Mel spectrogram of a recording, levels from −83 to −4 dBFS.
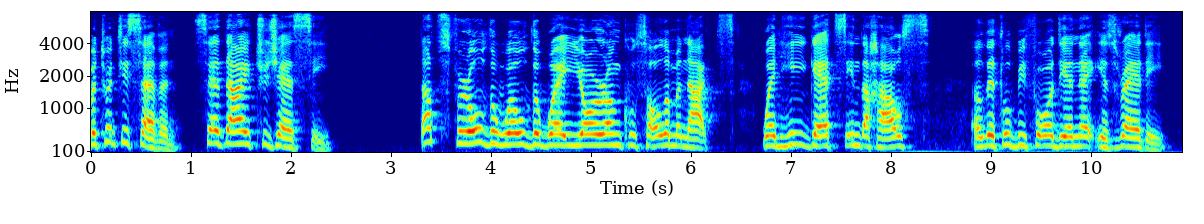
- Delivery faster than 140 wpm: Yes, average, 165 wpm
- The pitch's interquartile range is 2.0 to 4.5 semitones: Yes, average, 3.2 semitones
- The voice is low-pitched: No, high, 220 Hz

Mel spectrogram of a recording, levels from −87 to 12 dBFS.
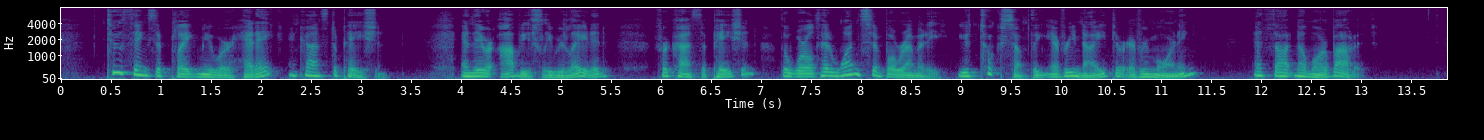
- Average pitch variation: No, wide, 6.7 semitones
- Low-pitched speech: Yes, low, 125 Hz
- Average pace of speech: Yes, average, 155 wpm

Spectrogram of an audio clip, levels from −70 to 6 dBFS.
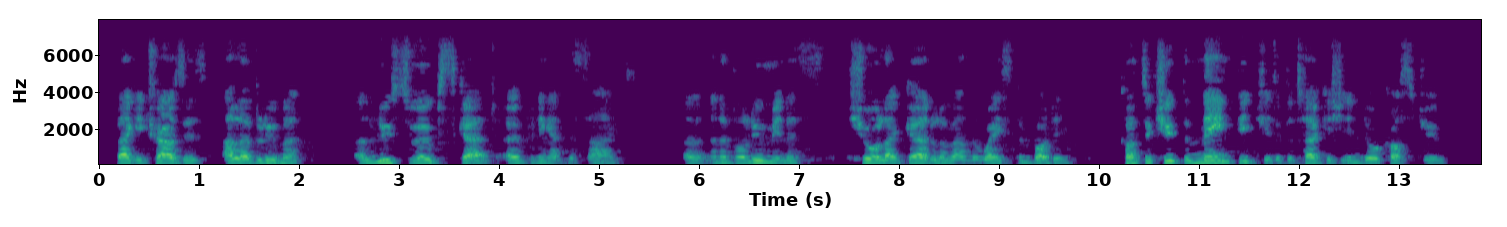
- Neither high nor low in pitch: No, low, 125 Hz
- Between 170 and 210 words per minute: No, average, 145 wpm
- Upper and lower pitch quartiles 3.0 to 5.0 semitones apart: Yes, average, 3.6 semitones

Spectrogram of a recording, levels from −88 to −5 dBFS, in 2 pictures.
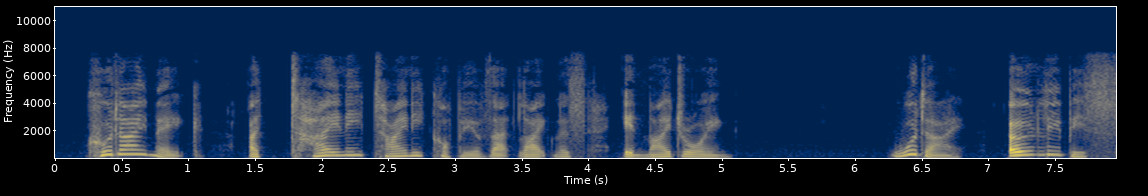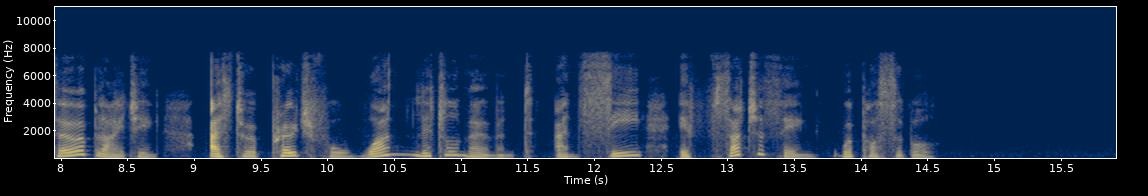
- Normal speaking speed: No, slow, 130 wpm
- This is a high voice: No, medium, 160 Hz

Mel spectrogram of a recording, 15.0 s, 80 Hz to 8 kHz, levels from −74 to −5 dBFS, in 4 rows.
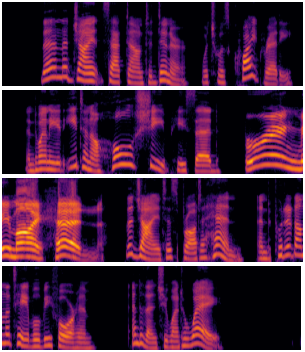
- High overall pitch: Yes, high, 205 Hz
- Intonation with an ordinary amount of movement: No, wide, 7.8 semitones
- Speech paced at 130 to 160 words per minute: No, average, 170 wpm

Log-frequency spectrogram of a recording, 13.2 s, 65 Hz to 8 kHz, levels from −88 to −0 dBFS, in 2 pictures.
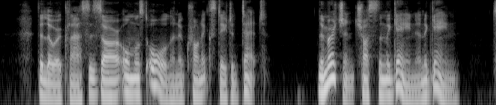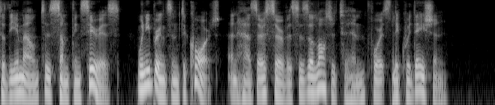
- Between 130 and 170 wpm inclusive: No, average, 185 wpm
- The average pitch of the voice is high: No, low, 100 Hz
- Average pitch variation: Yes, average, 4.6 semitones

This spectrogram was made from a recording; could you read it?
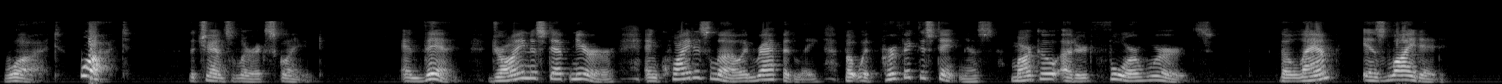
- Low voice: No, high, 195 Hz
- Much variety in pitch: Yes, wide, 8.4 semitones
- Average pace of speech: No, slow, 115 wpm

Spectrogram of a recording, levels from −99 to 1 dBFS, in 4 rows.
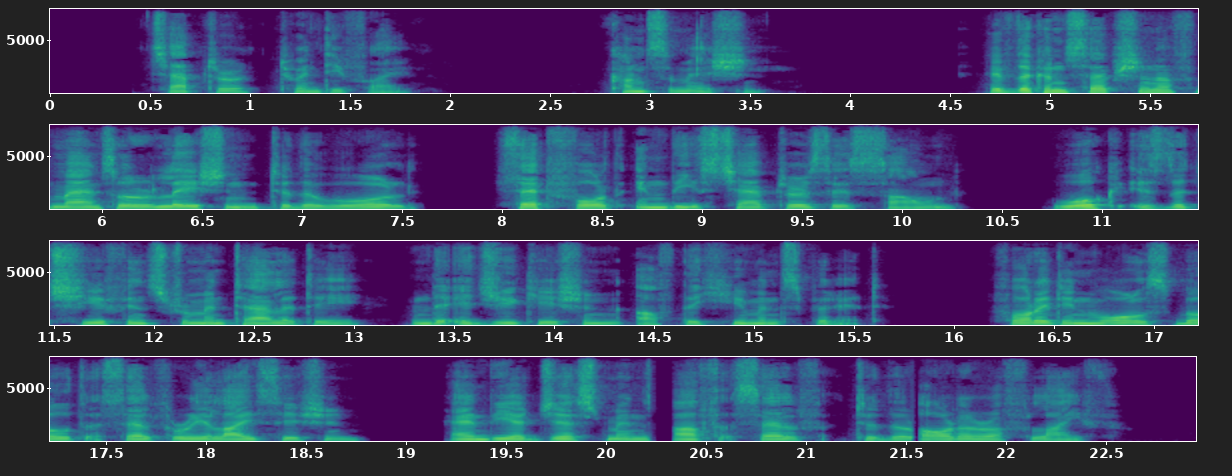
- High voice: No, low, 110 Hz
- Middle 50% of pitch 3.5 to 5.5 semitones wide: No, average, 2.8 semitones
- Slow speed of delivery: Yes, slow, 125 wpm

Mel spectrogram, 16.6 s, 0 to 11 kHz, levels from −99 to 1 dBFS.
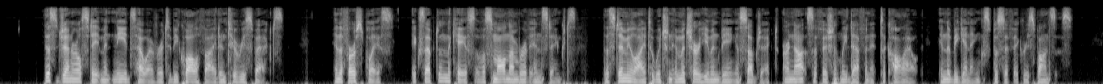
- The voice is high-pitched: No, low, 100 Hz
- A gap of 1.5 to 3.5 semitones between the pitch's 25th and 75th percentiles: Yes, average, 2.8 semitones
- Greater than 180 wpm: No, average, 170 wpm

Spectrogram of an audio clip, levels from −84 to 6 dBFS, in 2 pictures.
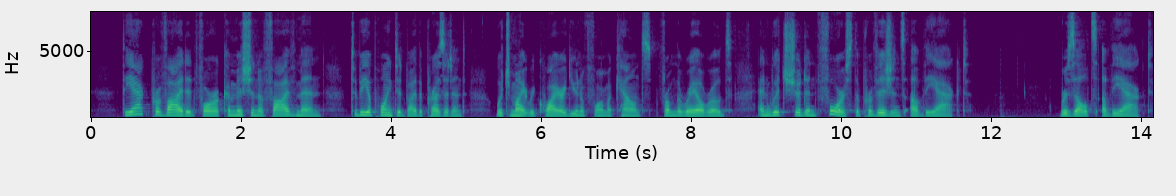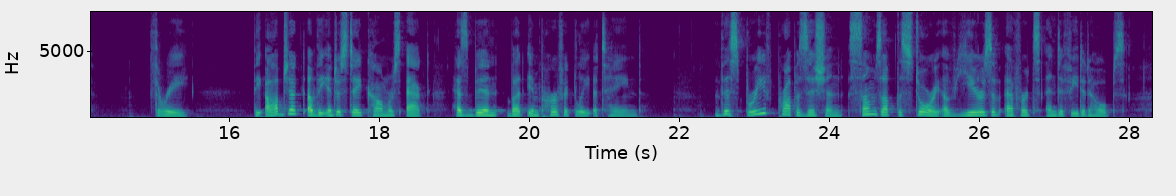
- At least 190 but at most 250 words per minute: No, slow, 135 wpm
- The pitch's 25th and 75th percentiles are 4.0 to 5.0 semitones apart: Yes, average, 4.4 semitones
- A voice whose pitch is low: No, medium, 165 Hz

